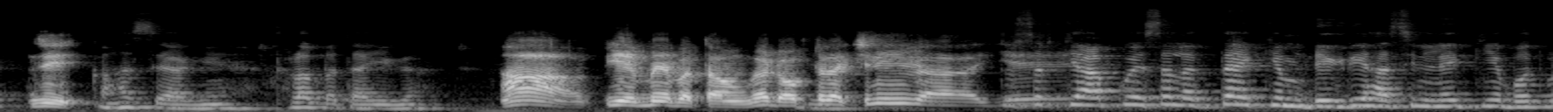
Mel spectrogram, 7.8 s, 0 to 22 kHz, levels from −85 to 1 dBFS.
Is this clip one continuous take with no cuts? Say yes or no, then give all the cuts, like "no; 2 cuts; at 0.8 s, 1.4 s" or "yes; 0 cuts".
no; 1 cut; at 4.9 s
